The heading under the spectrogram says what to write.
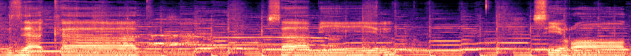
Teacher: huruf zai sin shad tempat keluarnya ujung lidah menyentuh gigi seri bawah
